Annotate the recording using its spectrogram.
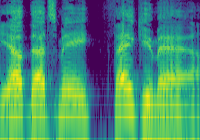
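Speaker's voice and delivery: high, loud, slow, grinning and friendly. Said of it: "I grinned widely and answered".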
